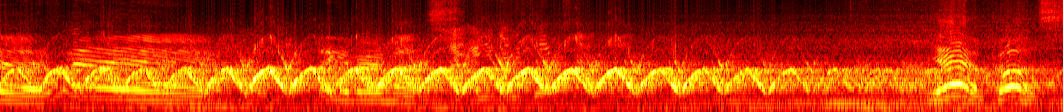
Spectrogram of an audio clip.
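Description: Emergency vehicle siren sounding a rapid yelp, about four or five rise-and-fall sweeps a second. A dog howls along with it in long falling notes at the start and two short rising-and-falling howls near the end.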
